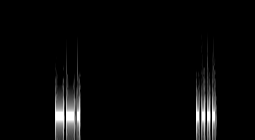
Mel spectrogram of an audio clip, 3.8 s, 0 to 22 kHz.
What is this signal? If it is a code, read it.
Morse code, heard as a keyed tone, about 29 wpm, spaced as for 5 wpm, 690 Hz. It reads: GH
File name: Lesson 36d - BT - Two Characters 30wpm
